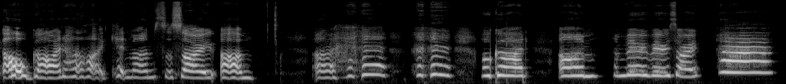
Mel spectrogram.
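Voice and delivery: high, loud mortified apology; nervous giggles between frantic apologies; flustered panic. Acted. Mortified apology after blurting aloud.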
